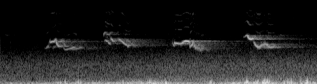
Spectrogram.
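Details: A male robin singing hard to attract a mate: four short, high, warbling phrases, each under half a second, over a steady low rumble of wind or distant traffic.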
